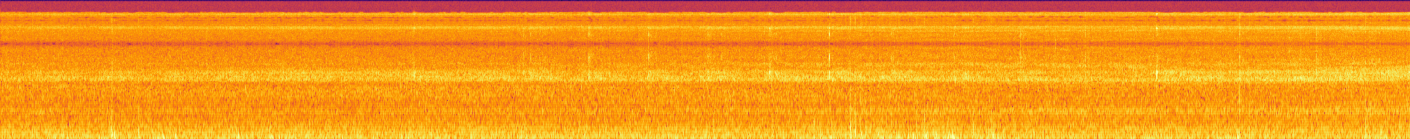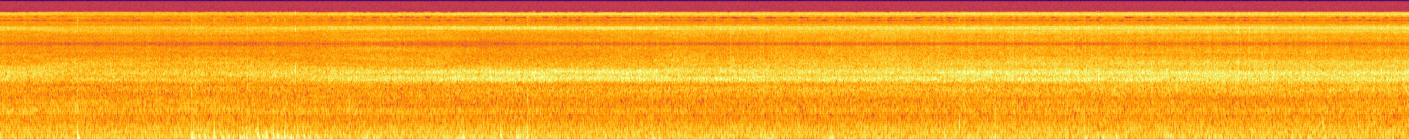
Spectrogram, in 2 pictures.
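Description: Floodwater of a swollen creek rushing over a paved path, faint at first and growing louder through the second half. A low wind rumble runs underneath, with a sharp knock about halfway through.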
